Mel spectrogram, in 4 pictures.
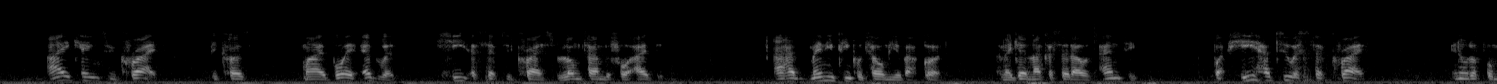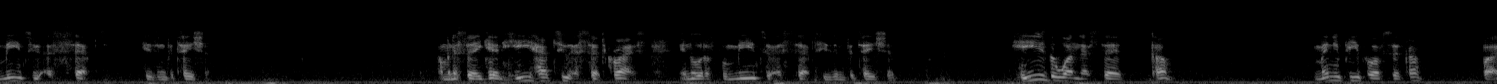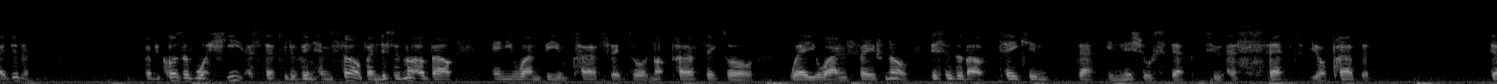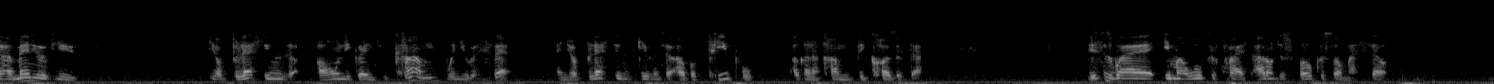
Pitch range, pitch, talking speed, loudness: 100-125 Hz, 105 Hz, 160 wpm, -38 LUFS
